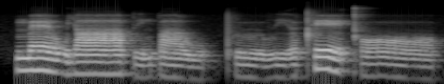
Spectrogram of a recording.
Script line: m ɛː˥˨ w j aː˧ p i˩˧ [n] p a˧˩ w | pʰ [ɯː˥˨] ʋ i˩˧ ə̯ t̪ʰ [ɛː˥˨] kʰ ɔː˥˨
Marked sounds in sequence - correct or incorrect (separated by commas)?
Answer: correct, incorrect, incorrect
